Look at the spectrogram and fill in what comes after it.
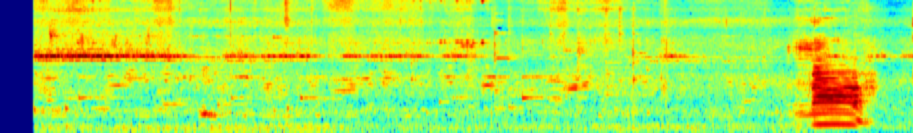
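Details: A Hallikar ox, one of a young pair with milk teeth, at a cattle fair in Maddur. A steady crowd din fills the clip, then a single loud harmonic bellow near the end lasts about half a second.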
